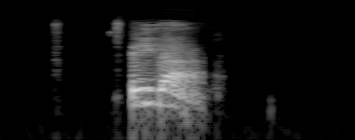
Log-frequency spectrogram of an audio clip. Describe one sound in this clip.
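A man speaks a short phrase close by.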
